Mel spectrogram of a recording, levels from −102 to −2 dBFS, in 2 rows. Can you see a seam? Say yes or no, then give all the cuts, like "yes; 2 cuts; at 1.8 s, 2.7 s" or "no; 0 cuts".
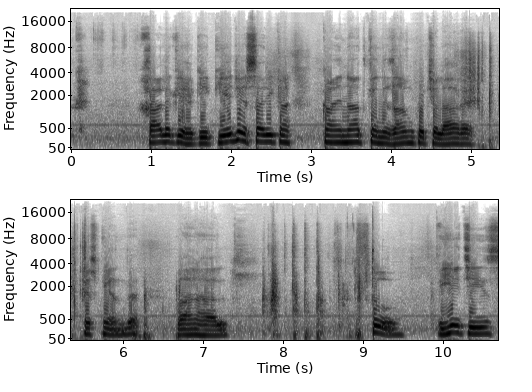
no; 0 cuts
